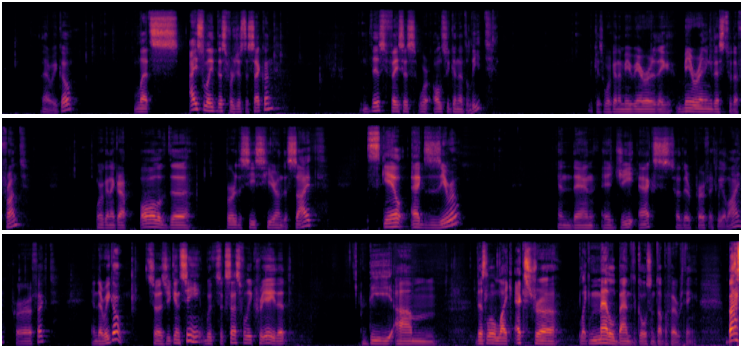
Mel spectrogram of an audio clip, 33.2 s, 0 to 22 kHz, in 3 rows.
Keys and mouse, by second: 0.8 Tab, 1.1 click, 2.6 KP_Divide, 3.3 middle drag, 3.7 Tab, 4.5 3, 5.3 shift+middle click, 6.9 Delete, 8.6 middle click, 9.5 shift+middle click, 10.2 KP_1, 11.7 z, 12.4 click, 13.7 1, 14.1 click, 16.3 s, 17.2 x, 17.2 KP_0, 18.1 click, 19.0 click, 19.8 g, 20.1 x, 20.8 click, 21.6 middle click, 22.0 Tab, 22.3 middle drag, 22.8-23.2 middle drag, 23.7 KP_1, 25.1-25.5 middle drag, 25.7-26.1 middle drag, 28.0-28.9 middle drag.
